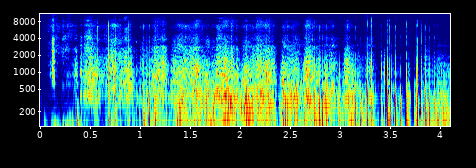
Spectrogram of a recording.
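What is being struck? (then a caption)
Wooden paddle hairbrush back. An oval wooden paddle hairbrush with a handle is held by the handle while fingertips and nails tap and scratch its smooth wooden back. Dense, dry scratching runs almost continuously with soft, low-weighted knocks beneath it. Toward the end it breaks into a quick run of sharp, separate taps that die away almost instantly.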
